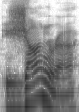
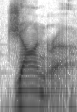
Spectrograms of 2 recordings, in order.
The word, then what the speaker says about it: genre: it at the start the word genre can also be pronounced genre with the j sound which we'll talk about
